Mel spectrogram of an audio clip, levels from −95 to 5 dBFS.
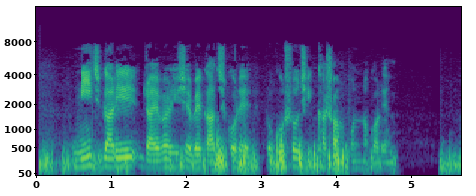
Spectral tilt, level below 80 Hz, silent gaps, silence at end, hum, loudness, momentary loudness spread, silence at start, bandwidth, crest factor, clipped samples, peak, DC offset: -5.5 dB/octave; -44 dBFS; none; 0 s; none; -19 LUFS; 15 LU; 0.05 s; 7.8 kHz; 18 dB; under 0.1%; -2 dBFS; under 0.1%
